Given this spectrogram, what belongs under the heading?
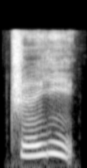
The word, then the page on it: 执意: zhí yì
